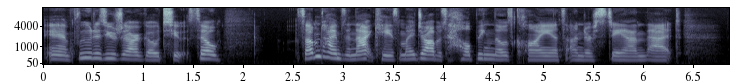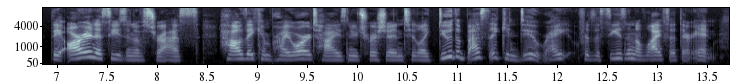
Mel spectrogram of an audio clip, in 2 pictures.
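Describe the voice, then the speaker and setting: Hoarse woman chatting on her podcast. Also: mid-range voice, moderate pace, fairly bright tone, dry recording, clean studio sound. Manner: laughs often, chatty and upbeat. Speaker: podcast host. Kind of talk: casual chat.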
